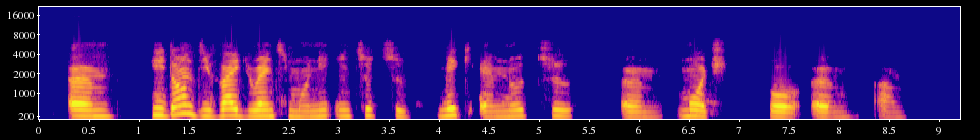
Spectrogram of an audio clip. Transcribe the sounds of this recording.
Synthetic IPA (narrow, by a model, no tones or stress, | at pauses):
ʌm | hidɔ̃ndivaɪdɹɛ̃ntmɔniʔĩntʰutʰu | mekɛ̃mnotʰu | ʌm | mɔt͡ʃ | fɔʌm | ʌm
